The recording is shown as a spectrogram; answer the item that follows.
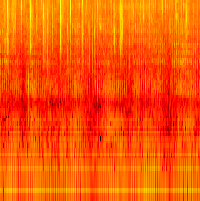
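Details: Domestic cat purring, a steady low rumble that swells and fades with each breath about forty times a minute, layered with sharp crackling and popping from a fireplace.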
